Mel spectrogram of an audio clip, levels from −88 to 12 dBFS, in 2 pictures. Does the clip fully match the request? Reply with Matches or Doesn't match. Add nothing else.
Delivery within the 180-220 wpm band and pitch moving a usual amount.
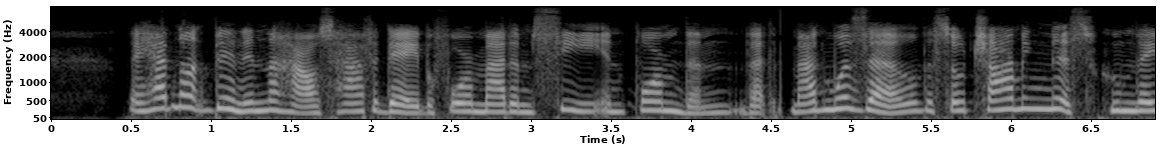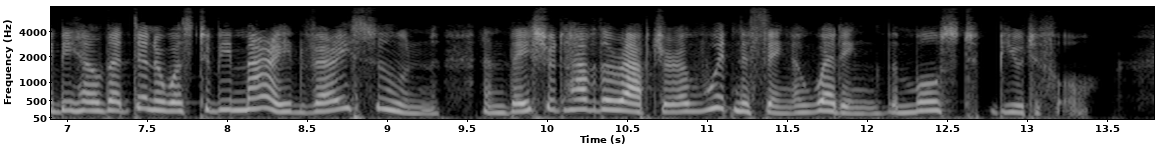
Matches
